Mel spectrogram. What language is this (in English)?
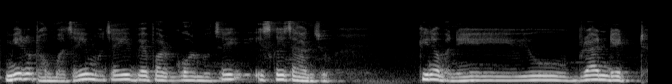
Nepali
